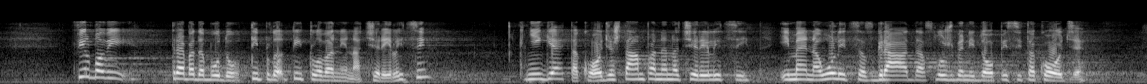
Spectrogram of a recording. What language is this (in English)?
Serbian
